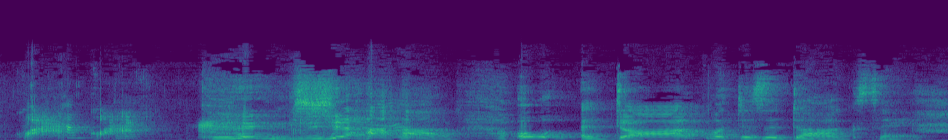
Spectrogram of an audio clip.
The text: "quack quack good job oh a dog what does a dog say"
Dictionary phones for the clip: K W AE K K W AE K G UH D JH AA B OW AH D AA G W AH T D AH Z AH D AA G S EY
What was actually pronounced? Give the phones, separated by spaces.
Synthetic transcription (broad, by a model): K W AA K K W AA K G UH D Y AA OW AH D AA G W AH T D AH Z AH D AA G S EY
